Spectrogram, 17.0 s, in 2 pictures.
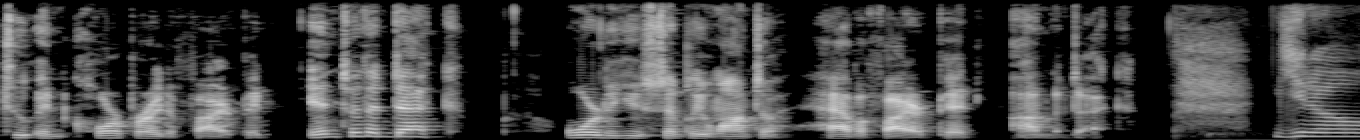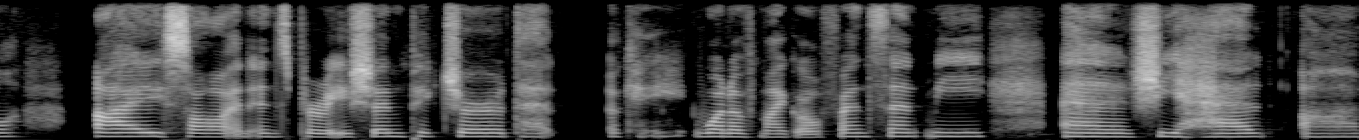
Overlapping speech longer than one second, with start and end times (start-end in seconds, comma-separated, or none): none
